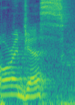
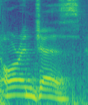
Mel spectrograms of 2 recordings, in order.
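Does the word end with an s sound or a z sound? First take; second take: s; z. First: The word ends with a hissing s sound. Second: The word ends with a buzzing z sound. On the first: The speaker calls it wrong. "It's not oranges" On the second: The speaker calls it right. "You have to put the jez on the end"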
